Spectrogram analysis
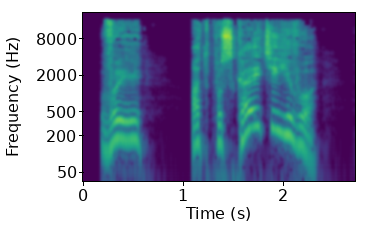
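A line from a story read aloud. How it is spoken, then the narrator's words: Grateful relieved exclamation. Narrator (Russian): воскликнул Тилпит с благодарным облегчением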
